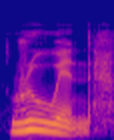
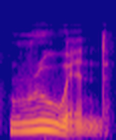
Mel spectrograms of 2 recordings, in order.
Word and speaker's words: ruined: Um, when your lips go from a rounded sound like ooh to an unrounded sound like I ru ruined, then a w should appear naturally. Ruined. And it doesn't have to be perfectly like two syllables. Ruined. But I wrote it that way to remember that you're making a change.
